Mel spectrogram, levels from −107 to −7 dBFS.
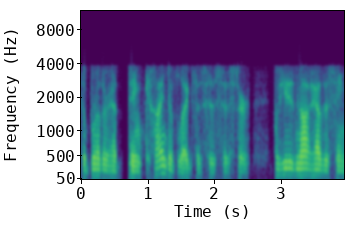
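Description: Throughout, the G.723.1 codec at heavy damage limits the speech to about 250 Hz–3.6 kHz; its slow, low-rate model, consistent with about 6.3 kbit/s, leaves it muffled, hoarse and smeared. From 0.57 to 0.78 s, VoIP packet loss concealed by the speech codec stretches the sound into a fading buzzy tone or coloured noise, consistent with five lost 30 ms frames. A brief repeat at 2.18–2.25 s fits a single lost frame.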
